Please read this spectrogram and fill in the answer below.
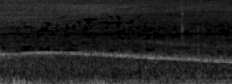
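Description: Emergency-vehicle siren in a slow wail: a single tone that climbs at the start, then slowly falls.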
